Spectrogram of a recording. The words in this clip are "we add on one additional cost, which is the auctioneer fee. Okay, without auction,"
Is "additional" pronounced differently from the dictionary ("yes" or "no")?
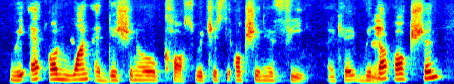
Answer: no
